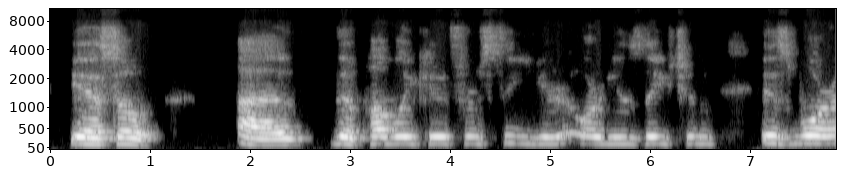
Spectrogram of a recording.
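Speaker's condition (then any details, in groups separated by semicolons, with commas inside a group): Cerebral palsy; speech impairment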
